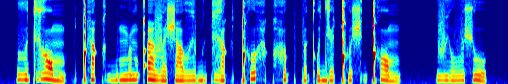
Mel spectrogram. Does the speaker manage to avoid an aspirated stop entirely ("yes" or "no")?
no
